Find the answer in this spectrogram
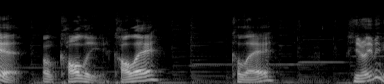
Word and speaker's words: Collei: Oh, Collei.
